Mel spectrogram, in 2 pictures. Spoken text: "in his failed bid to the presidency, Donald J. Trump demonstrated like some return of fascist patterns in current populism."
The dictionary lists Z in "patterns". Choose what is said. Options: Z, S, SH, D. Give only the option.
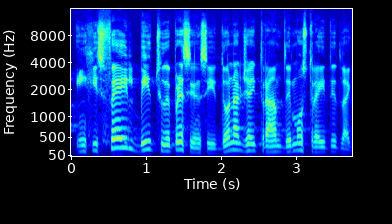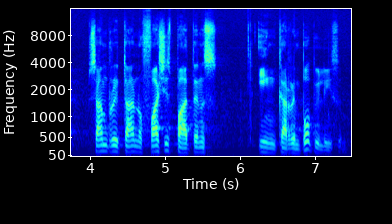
S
